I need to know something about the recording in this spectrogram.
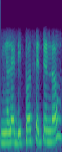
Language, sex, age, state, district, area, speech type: Malayalam, female, 30-45, Kerala, Kannur, urban, conversation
